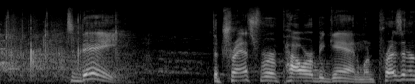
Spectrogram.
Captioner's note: laughter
